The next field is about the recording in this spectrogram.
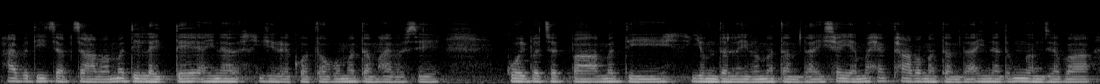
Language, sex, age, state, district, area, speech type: Manipuri, male, 18-30, Manipur, Imphal West, rural, spontaneous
